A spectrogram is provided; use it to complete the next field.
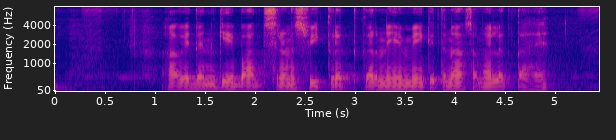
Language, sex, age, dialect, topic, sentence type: Hindi, male, 18-24, Marwari Dhudhari, banking, question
